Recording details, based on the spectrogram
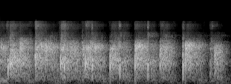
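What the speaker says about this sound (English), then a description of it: "So you can give them a round of applause" An audience at an evening panel discussion on police brutality in Dallas claps for four panelists, a brief, close, steady patter of applause from a small crowd.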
